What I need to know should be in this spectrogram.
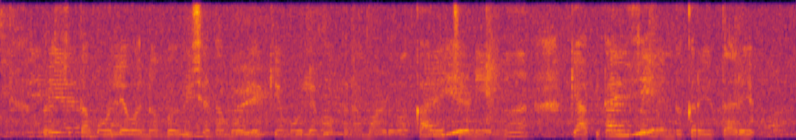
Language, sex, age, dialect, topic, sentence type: Kannada, female, 18-24, Mysore Kannada, banking, statement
